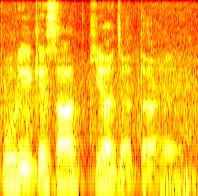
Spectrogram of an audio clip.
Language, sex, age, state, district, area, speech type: Urdu, male, 18-30, Bihar, Purnia, rural, read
